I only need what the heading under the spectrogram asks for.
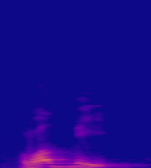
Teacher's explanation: اس کو بھی ہم موٹا پڑھیں گے کیونکہ یہاں پہ را پہ زبر ہے اور ہم نے بیان کیا ہے کہ جب را پہ زبر یا پیش ہو تو پھر اس کو ہم موٹا پڑھیں گے۔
